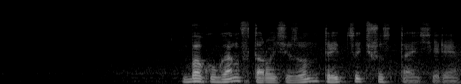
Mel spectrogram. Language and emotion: Russian, positive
